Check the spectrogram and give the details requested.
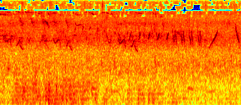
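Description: Small birds chirping: many short, quick calls over low background noise.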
